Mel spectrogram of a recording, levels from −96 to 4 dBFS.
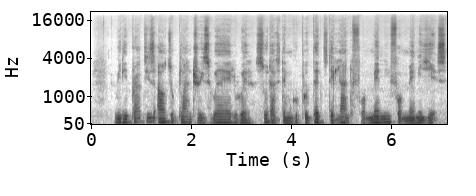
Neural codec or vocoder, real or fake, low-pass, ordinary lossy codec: codec, 44.1 kHz, 7.8 kbps, Pupu-Codec; fake; 19.8 kHz; none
